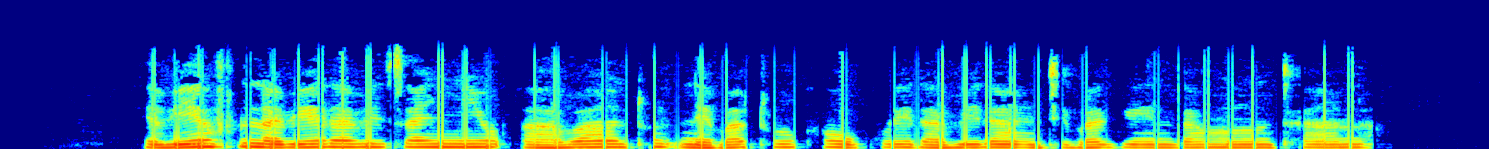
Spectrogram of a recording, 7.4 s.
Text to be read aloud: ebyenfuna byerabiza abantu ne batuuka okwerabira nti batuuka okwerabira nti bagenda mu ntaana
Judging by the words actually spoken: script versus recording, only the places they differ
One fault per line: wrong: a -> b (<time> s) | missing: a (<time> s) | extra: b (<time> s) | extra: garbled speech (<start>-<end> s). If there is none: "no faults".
extra: nnyo (2.2 s)
missing: batuuka okwerabira nti (5.3 s)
